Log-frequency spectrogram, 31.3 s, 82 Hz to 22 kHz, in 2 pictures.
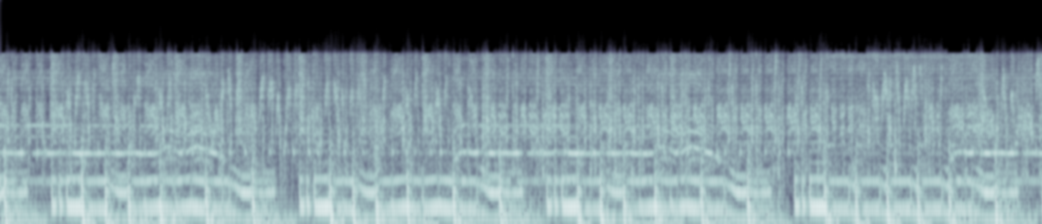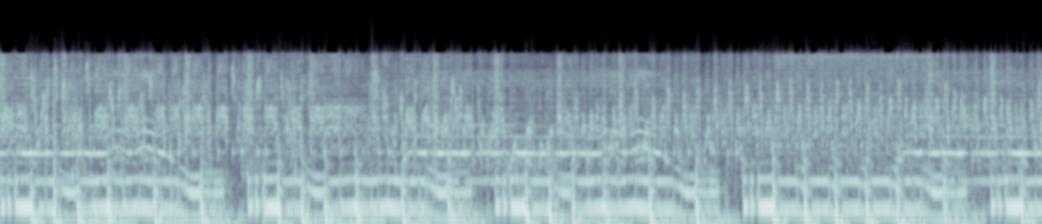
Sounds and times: Inside, large room or hall: 0.0s - 31.2s
Scratching (performance technique): 0.0s - 31.2s.

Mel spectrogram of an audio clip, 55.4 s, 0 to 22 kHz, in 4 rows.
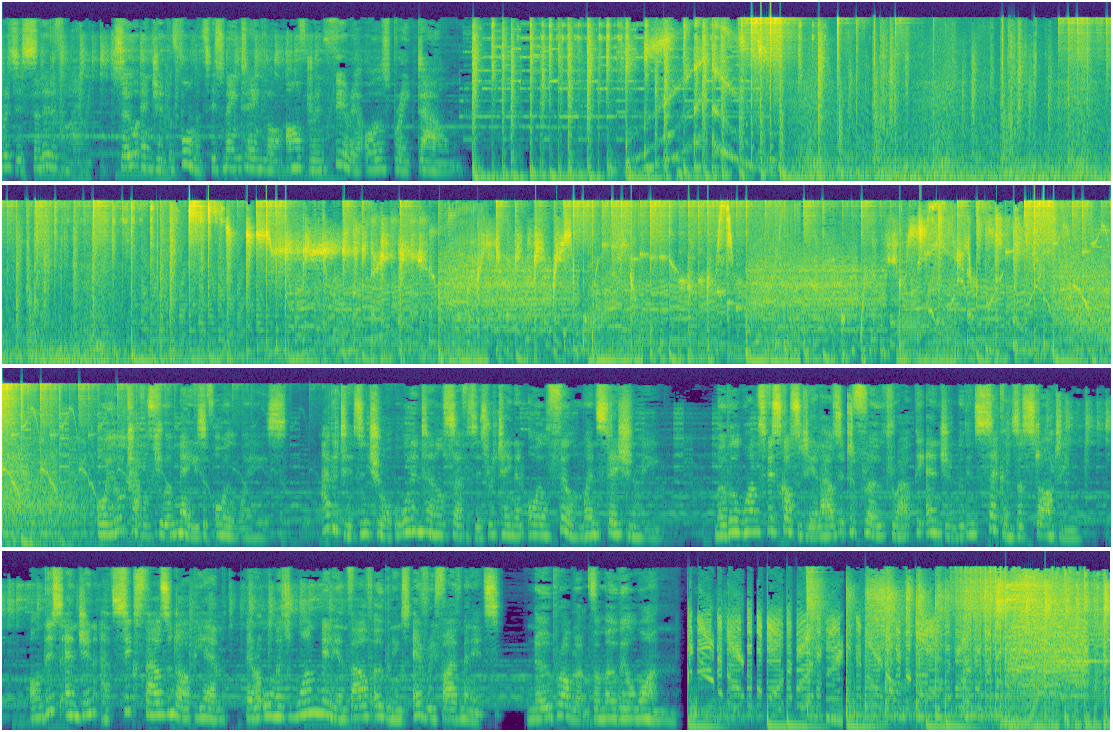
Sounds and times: Speech: 0.0s - 5.8s, 28.9s - 36.0s, 36.6s - 41.3s, 41.9s - 50.1s
Music: 0.0s - 55.4s
Boom: 9.8s - 16.9s, 25.1s - 30.4s.

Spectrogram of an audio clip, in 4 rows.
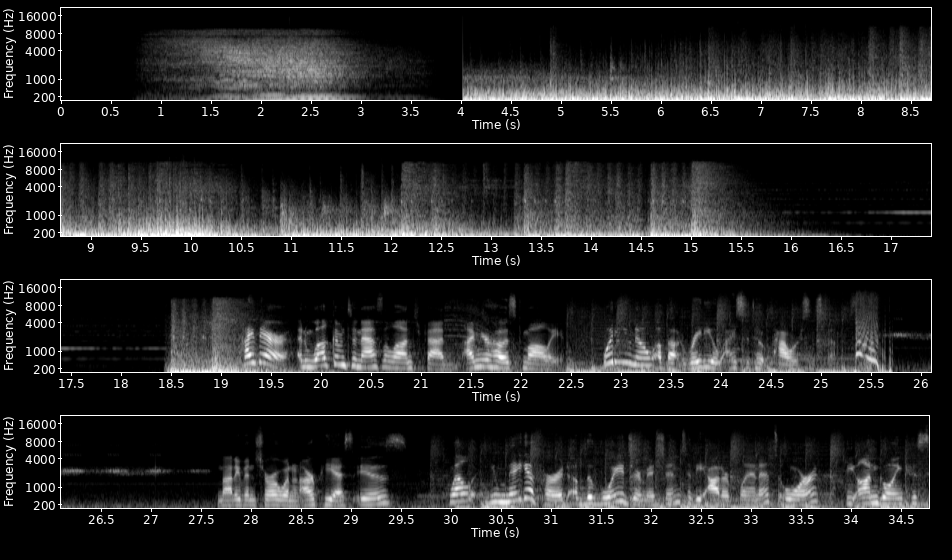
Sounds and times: Music: 7.6s - 25.7s, 28.6s - 34.7s.

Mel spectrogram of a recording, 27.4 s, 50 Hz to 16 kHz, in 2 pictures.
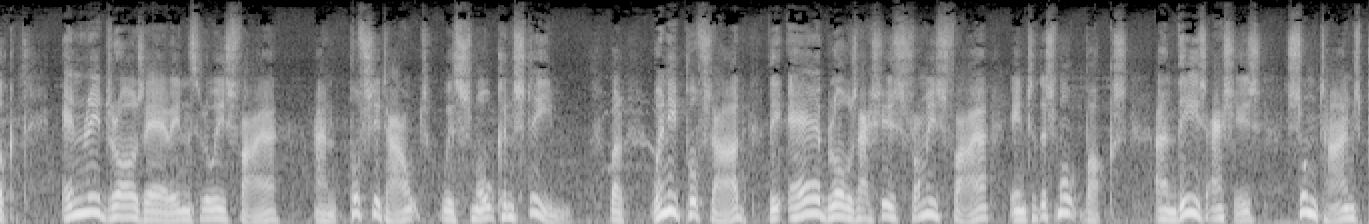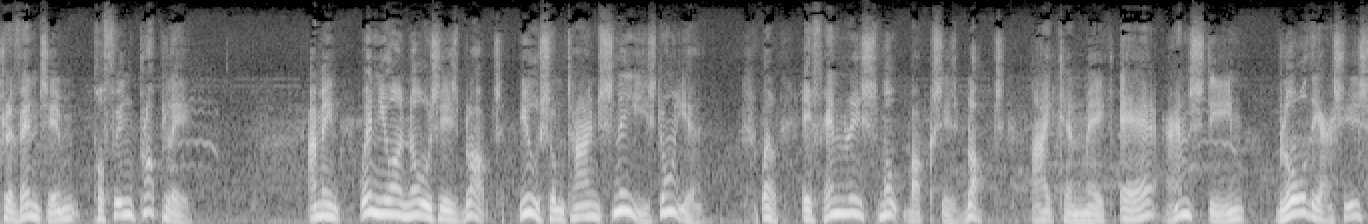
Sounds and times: Speech: 0.0s - 15.7s, 16.7s - 27.3s.

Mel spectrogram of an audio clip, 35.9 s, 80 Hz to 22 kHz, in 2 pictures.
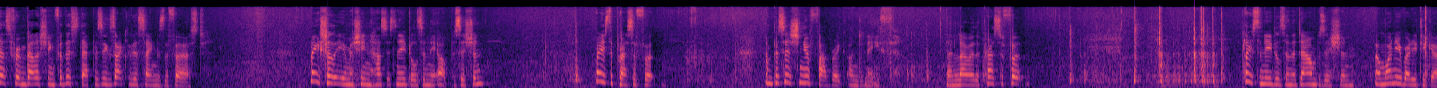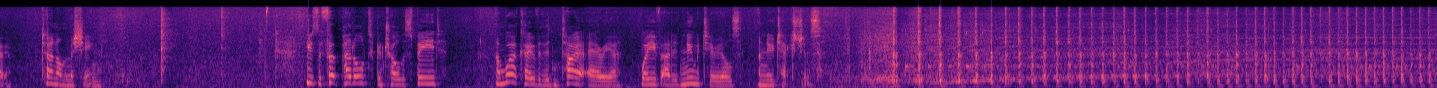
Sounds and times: Speech: 0.0s - 2.6s, 3.9s - 6.1s, 7.4s - 8.2s, 9.6s - 12.9s, 15.6s - 19.3s, 21.8s - 23.6s, 24.2s - 28.3s.

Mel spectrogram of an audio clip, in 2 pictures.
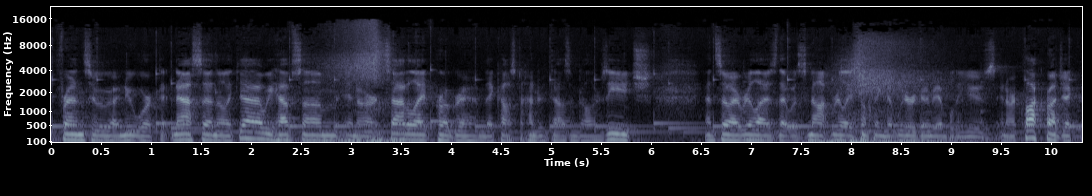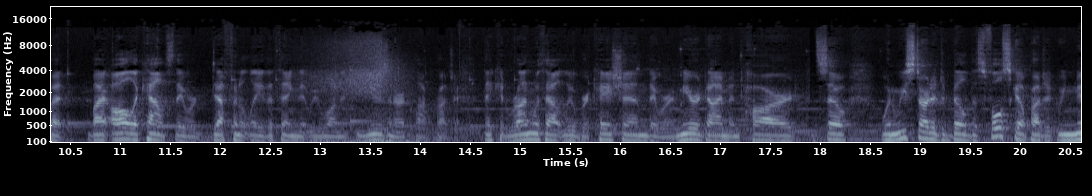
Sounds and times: Music: 0.0s - 20.6s
Speech: 0.0s - 20.6s.

